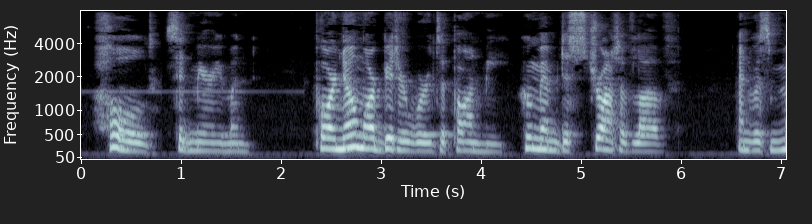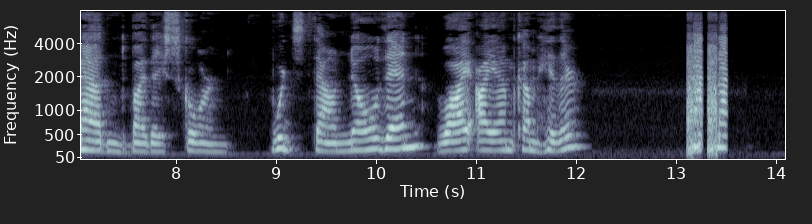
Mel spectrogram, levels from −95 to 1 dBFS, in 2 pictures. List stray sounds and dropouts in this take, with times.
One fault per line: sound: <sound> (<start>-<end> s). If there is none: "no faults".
sound: laugh (13.1-13.5 s)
